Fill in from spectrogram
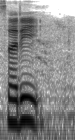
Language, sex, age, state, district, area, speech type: Tamil, female, 18-30, Tamil Nadu, Kallakurichi, urban, read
